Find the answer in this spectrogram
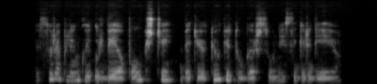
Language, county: Lithuanian, Vilnius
